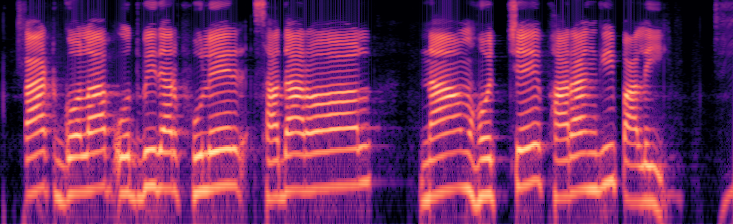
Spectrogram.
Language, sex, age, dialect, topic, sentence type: Bengali, male, 18-24, Jharkhandi, agriculture, statement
